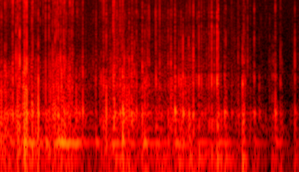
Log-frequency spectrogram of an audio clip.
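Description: Long nails scratch a green plastic mesh net covering a microphone, producing a dense, continuous stream of close, crackly scratches and rapid ticks. The sound is heavy in low, muffled rumble with brief brighter clicks scattered throughout, and it stays fairly steady in level over about four seconds.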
